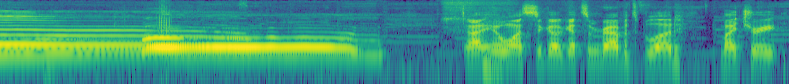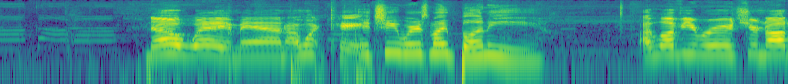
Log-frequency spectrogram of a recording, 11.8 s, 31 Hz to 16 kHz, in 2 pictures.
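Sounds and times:
people howling like wolves: 0.0s - 2.9s
speech: 3.5s - 6.0s, 7.0s - 10.1s, 10.7s - 11.8s.

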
